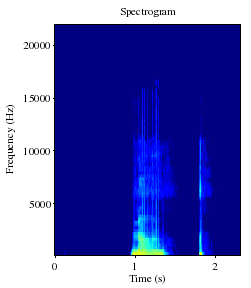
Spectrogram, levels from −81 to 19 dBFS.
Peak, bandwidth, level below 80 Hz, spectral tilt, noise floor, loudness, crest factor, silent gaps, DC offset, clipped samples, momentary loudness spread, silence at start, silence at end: -14 dBFS; 14.5 kHz; -62 dBFS; -7.5 dB/octave; under -90 dBFS; -30 LUFS; 18 dB; none; under 0.1%; under 0.1%; 9 LU; 0.95 s; 0.45 s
